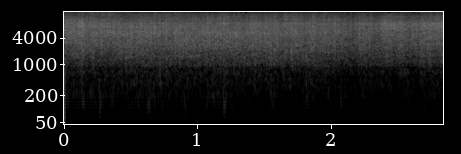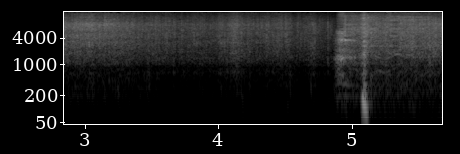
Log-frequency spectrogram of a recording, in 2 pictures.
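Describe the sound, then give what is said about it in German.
Foil is crinkled in a steady, hissing crackle that imitates the shimmering fall of silver rain fireworks, ending with a sharper crunch and a brief louder rustle. “Wenn denn der Regen, also der Silberregen so runterkommt, dann nimmt man einfach so Folie.”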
